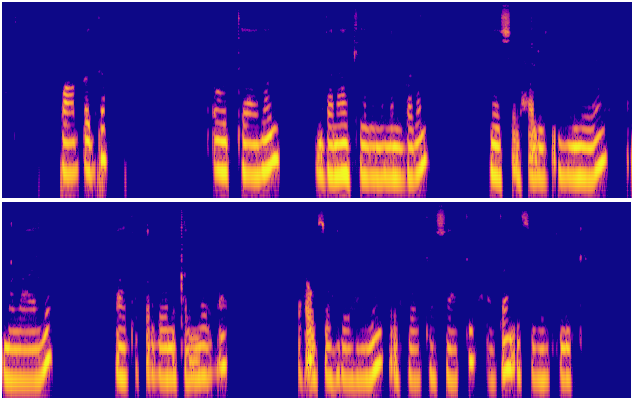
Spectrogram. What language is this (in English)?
Somali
